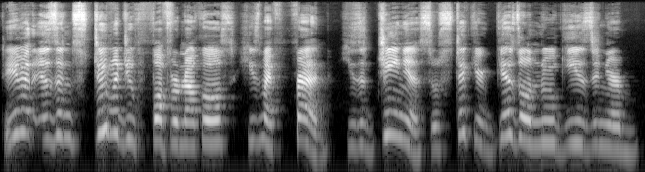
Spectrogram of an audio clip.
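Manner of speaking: high, loud raging tirade; furious outburst. A narrator's reading. Michael defending David from the reporter, loud furious tirade. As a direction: blast him with made-up curses. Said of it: "that's when Michael exploded".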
